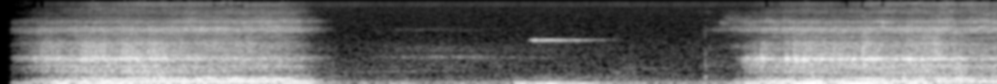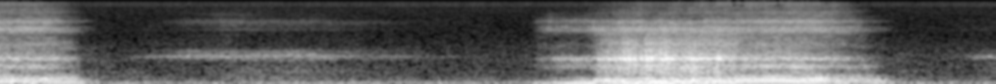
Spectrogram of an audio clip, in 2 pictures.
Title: Snore Cam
